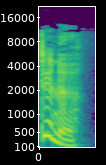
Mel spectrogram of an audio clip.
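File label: "dinner", British English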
